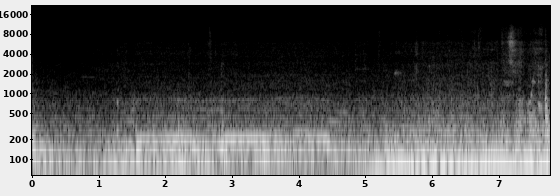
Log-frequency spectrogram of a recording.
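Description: A Peterbilt truck engine rumbles low and steady as it works up a small gravel hill, getting louder and heavier toward the end, with a voice talking over it.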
